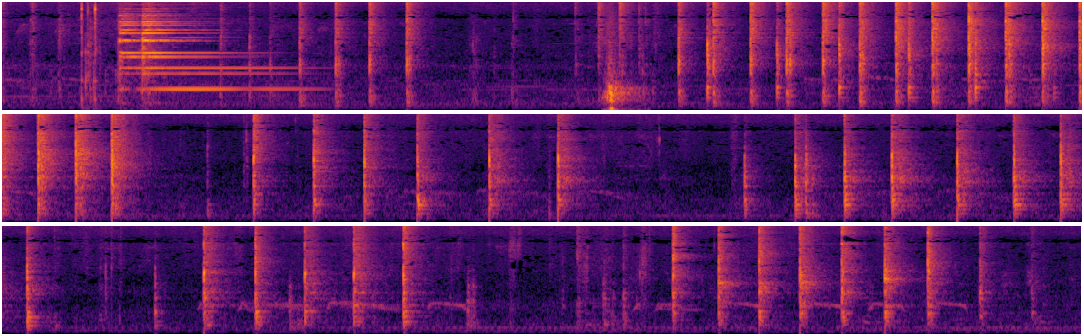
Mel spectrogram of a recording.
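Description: Hammer driving nails into the wooden frame of a quail cage: runs of quick strikes, about four a second, broken by short pauses. Near the start there is a brief metallic ring.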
